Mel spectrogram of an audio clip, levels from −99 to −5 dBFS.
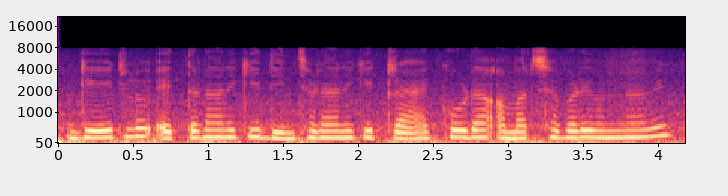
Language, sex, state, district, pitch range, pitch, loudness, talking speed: Telugu, female, Telangana, Mahabubabad, 210-225 Hz, 215 Hz, -12 LUFS, 100 wpm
